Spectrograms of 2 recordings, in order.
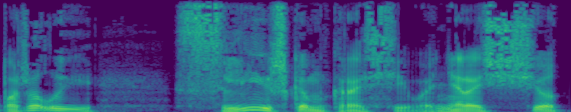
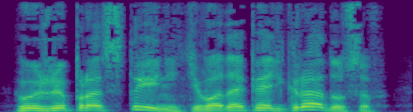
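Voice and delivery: surprised warning; 7 semitones higher than usual. Acted. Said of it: "удивились очкарики".

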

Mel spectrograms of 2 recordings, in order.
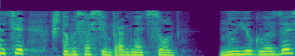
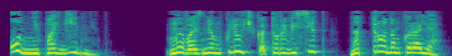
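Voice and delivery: louder and higher, resolute; determined girl; 7 semitones higher, 6 dB louder than usual. Acted. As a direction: promise boldly to save Gurt. Olya determined. (решительно)

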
